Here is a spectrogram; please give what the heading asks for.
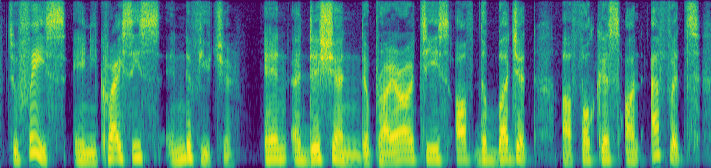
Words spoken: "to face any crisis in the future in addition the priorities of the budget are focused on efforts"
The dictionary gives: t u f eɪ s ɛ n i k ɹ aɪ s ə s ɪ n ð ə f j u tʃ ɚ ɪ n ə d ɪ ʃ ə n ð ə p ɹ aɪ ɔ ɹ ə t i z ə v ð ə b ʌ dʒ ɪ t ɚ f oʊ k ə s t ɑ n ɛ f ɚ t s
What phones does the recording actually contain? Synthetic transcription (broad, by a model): t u f eɪ s ɛ n i k ɹ aɪ s ə s ɪ n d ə f j u tʃ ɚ ɪ n ə d ɪ ʃ ə n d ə p ɹ aɪ ɔ ɹ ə t i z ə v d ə b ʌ dʒ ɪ t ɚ f oʊ k ə s t ɑ n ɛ f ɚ t s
